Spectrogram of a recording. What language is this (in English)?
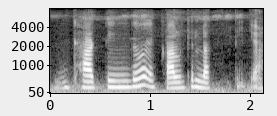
Santali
